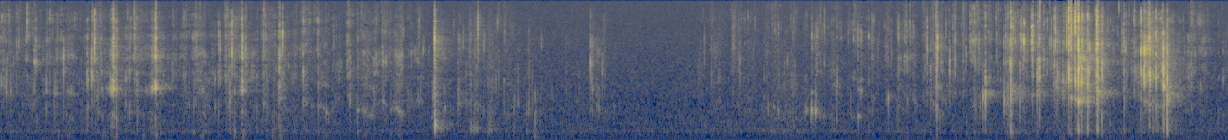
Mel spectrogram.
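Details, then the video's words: Doberman Cola crunching raw chicken bones, given pieces with the joints torn apart: rapid irregular crunches, a brief quiet pause midway, then a dense, louder flurry of chewing. "도베르만 생닭 먹방 ASMR"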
